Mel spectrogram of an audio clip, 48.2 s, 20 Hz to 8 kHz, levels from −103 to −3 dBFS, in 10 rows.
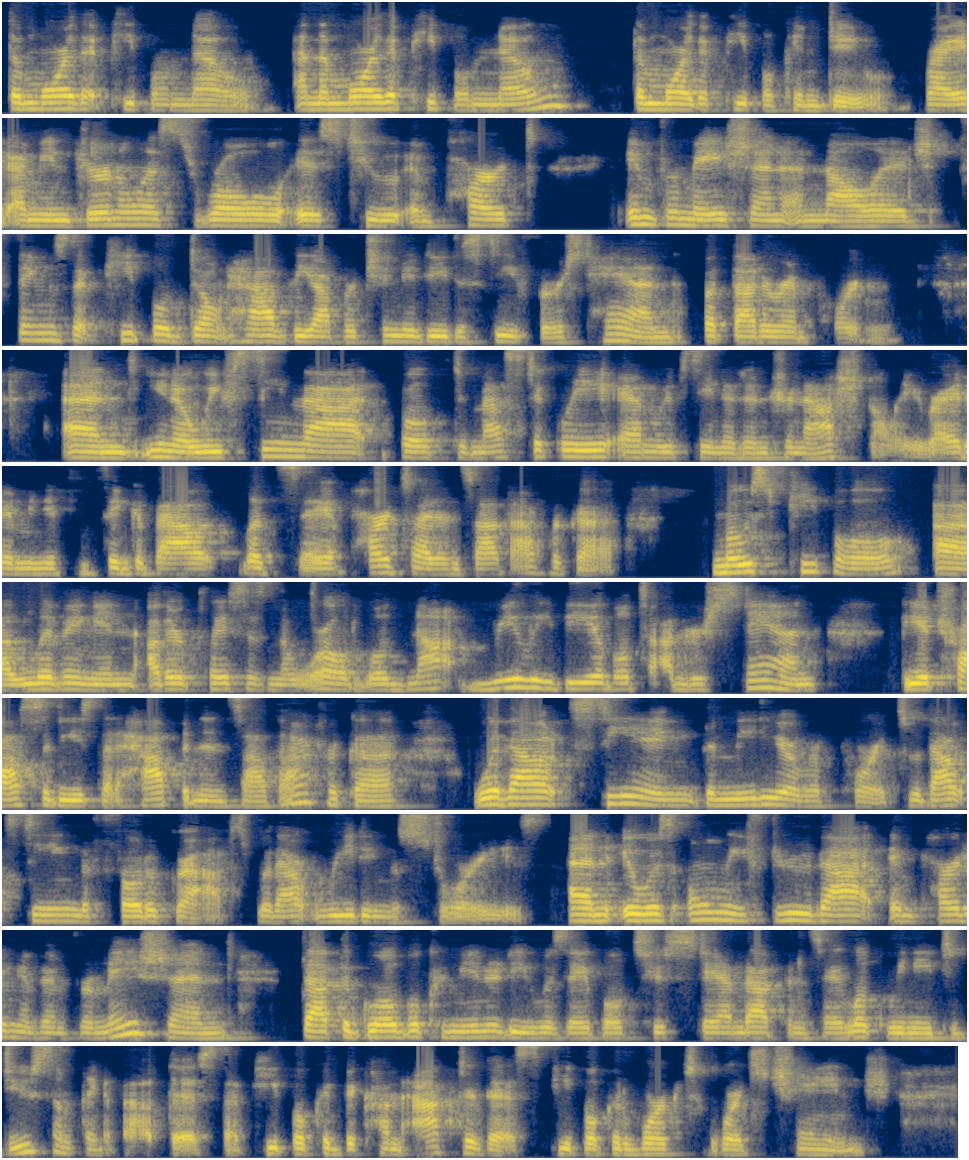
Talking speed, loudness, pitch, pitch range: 180 wpm, -16 LUFS, 155 Hz, 140-170 Hz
